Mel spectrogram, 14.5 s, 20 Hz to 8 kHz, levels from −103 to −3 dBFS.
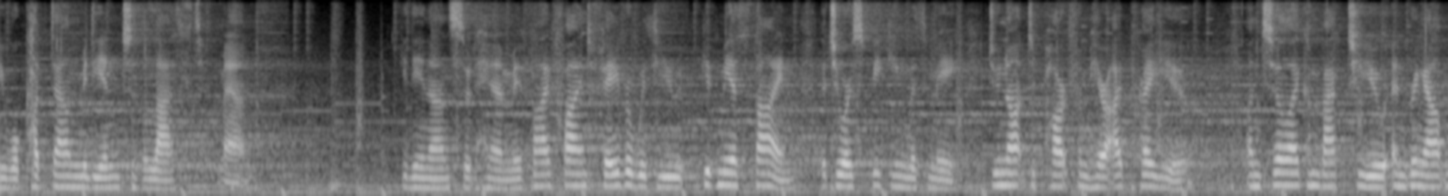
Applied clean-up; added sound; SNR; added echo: none; Organ; 13 dB; none.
